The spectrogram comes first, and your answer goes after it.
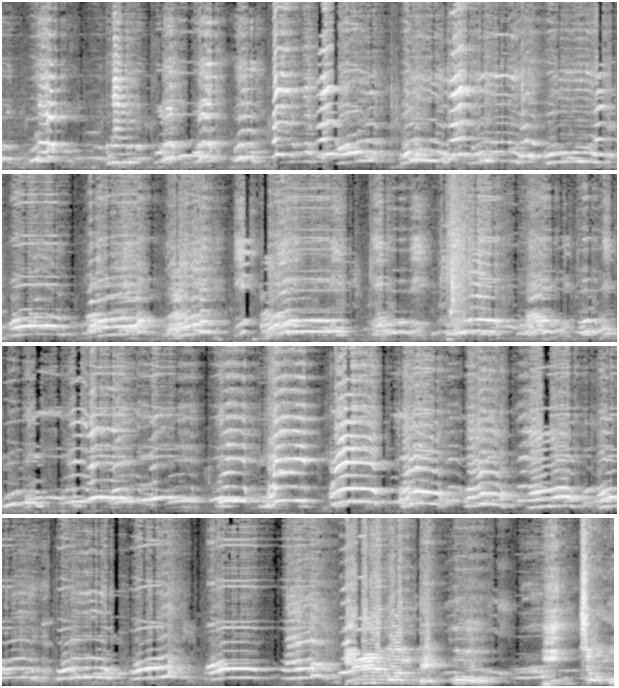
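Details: Eighteen-day-old Jindo pups, weighed one by one, cry together in a dense chorus of shrill, bending whimpers and squeaks, tumbling over each other continuously with brief louder yelps.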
